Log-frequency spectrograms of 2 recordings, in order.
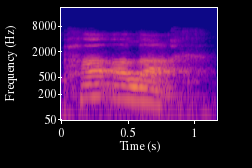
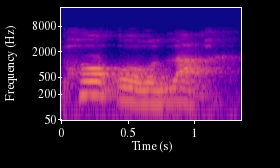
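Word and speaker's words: פָּעֳלָךְ: A lot of us will tend to look at that word and think that it's pa'alach. It's actually po'olach.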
